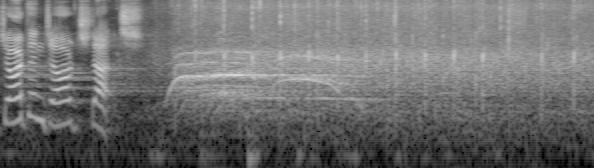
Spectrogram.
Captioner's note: audience cheering and applauding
